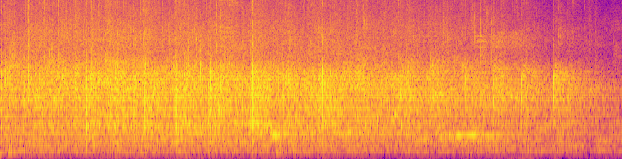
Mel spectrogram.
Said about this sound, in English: Everybody else, thank you. Let's give him a little ripple of applause.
